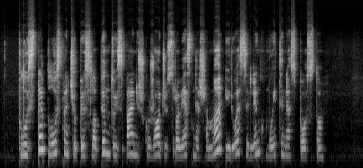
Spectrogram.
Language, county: Lithuanian, Kaunas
